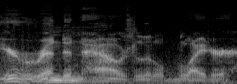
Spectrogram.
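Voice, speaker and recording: Over clear background noise, a man puts on a raspy character voice, very deep and low, delivered at a fairly slow pace. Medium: video game. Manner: blunt, gruff.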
